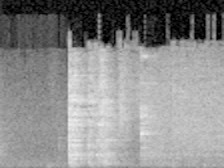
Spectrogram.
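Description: A pot is lifted off the stove top, giving one sharp metallic clank followed by a second lighter clink and a faint ring, close and without talk.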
